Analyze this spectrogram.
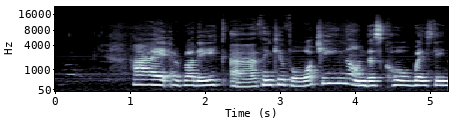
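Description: A middle-aged woman speaks calmly and closely into a microphone.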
